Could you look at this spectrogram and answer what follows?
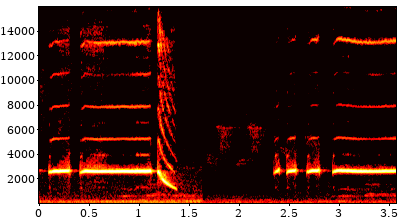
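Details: ['Common iora song used as a lure to make quiet ioras sing: a long level whistle that ends in a steep falling slur, a pause, then three short whistles and another long held whistle, with a low hum underneath.']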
